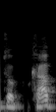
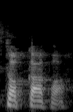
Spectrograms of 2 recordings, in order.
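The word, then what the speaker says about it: Topkapı: in first of all I've been saying toi but is it what's the correct pronunciation in Turkish here it's it's it's topa topa TOA okay topa all right you know what Turks Turks are very kind that they just they just there's so much yeah there's so of Grace there when you say Top Copy okay so if there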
